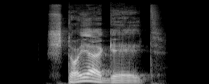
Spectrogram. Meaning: tax money
- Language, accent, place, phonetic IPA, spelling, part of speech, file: German, Germany, Berlin, [ˈʃtɔɪ̯ɐˌɡɛlt], Steuergeld, noun, De-Steuergeld.ogg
